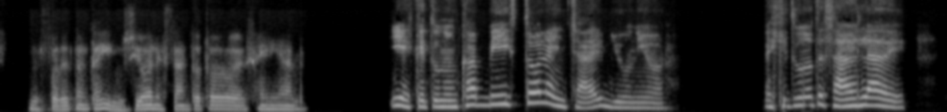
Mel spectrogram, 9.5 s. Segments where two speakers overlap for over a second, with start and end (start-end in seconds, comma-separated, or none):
none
